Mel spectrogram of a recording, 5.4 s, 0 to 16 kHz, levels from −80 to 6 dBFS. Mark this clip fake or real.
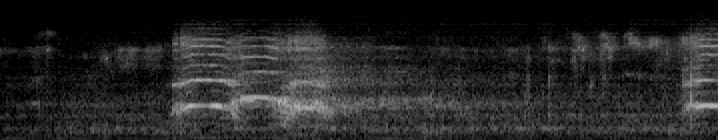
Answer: fake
